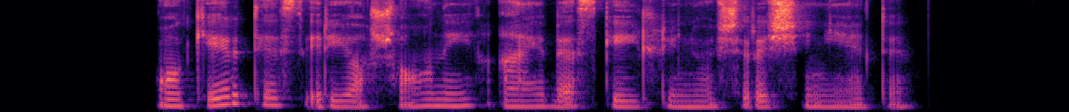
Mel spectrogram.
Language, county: Lithuanian, Klaipėda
